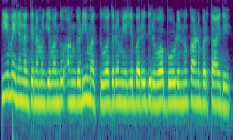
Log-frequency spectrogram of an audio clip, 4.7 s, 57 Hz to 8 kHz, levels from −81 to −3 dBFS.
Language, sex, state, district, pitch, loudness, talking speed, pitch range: Kannada, female, Karnataka, Bidar, 220 Hz, -13 LUFS, 165 wpm, 215-225 Hz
